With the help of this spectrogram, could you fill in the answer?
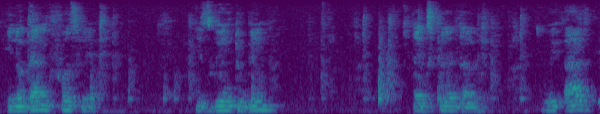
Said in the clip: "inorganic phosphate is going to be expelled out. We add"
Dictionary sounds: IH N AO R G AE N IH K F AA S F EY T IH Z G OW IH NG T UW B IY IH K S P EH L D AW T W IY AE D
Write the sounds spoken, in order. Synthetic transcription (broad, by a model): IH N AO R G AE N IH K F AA S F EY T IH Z G OW IH NG T UW B IY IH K S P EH D AW T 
